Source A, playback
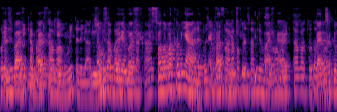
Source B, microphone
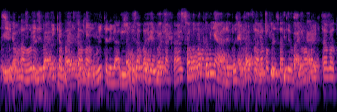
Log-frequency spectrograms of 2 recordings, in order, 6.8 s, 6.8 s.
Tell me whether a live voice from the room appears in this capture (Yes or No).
No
